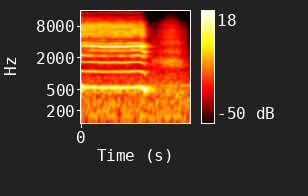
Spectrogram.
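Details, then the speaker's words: Simulated tinnitus: a steady, loud high-pitched ringing lasting under a second, representing the loud tinnitus of a former professional musician with Meniere's disease, extreme vertigo attacks, hearing loss and diplacusis. "I'm hearing loss which I've never gotten over that tinnitus which is really loud tinnitus like"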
